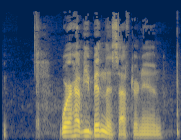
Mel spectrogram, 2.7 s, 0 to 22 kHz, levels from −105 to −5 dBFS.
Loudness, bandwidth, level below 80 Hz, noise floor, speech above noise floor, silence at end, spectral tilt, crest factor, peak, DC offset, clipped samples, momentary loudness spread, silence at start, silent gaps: -18 LUFS; 15.5 kHz; -58 dBFS; -45 dBFS; 27 dB; 0.05 s; -5 dB/octave; 20 dB; 0 dBFS; under 0.1%; under 0.1%; 22 LU; 0.55 s; none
